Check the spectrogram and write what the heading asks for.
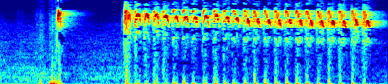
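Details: Little spiderhunter female calling the male during breeding readiness: after a single sharp high note, a sustained high trill of about ten quick, evenly pulsed notes per second runs for over two seconds.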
